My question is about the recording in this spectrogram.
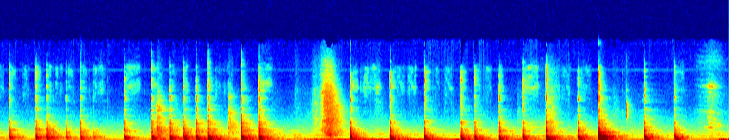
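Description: A stylus tapping and scraping on an interactive touchscreen board during handwriting: a string of faint, irregular clicks, several a second. A faint low hum comes in about halfway through.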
